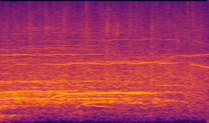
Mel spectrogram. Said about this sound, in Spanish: más fuerte aplauso. Más fuerte, más fuerte, más fuerte, más fuerte, por favor.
